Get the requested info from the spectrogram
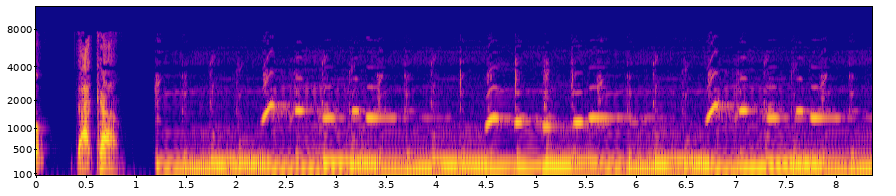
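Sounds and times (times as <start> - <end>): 
speech: 0.0 - 1.6
a cappella group singing steady chords: 1.2 - 6.3
crisp rhythmic vocal percussion: 1.2 - 8.3
bright whistle swooping upward: 2.2 - 8.3.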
